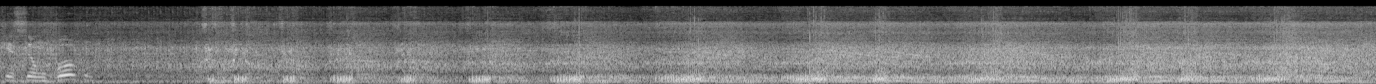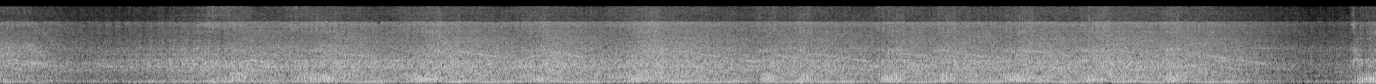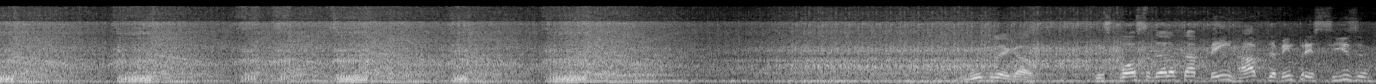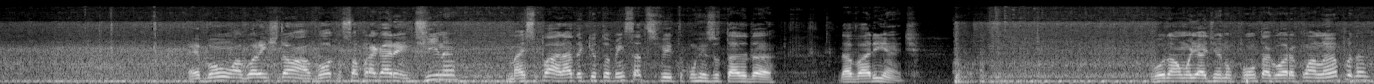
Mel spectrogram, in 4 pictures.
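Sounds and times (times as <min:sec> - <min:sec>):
car engine revving: 0:00.0 - 0:49.2, 0:50.2 - 0:55.0.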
